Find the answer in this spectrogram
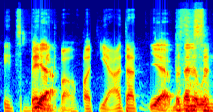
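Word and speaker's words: במדבר: Yeah, but if you follow the exact word, it's Bamidbar.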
